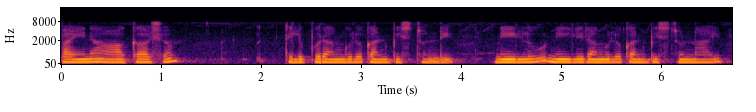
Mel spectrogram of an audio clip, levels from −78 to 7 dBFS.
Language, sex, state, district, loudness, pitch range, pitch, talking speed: Telugu, female, Telangana, Mahabubabad, -14 LUFS, 175-185 Hz, 180 Hz, 80 wpm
